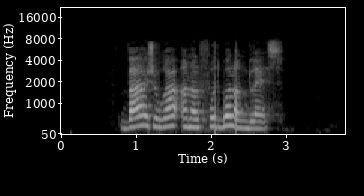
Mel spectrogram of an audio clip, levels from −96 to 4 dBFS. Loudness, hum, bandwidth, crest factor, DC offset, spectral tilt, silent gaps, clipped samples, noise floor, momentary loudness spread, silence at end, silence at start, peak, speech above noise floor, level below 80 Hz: -36 LUFS; none; 8 kHz; 18 dB; under 0.1%; -1.5 dB/octave; none; under 0.1%; under -90 dBFS; 13 LU; 0.85 s; 0.8 s; -22 dBFS; over 54 dB; -78 dBFS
